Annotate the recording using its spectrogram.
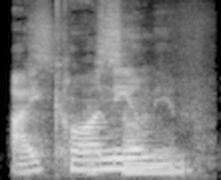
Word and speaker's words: Iconium: I-C-O-N-I-U-M. Iconium? Iconium? Iconium? – Smithsonian.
